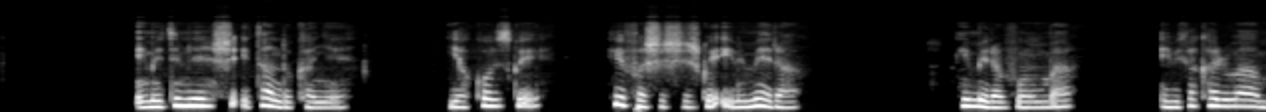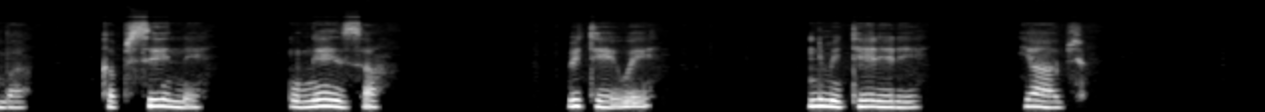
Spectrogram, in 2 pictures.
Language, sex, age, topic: Kinyarwanda, female, 18-24, health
